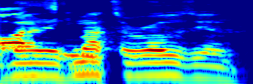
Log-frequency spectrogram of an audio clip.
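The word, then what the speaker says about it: Vanes Martirosyan: And also, rest in peace to is it I can't pronounce his name. Vanis. Oh, Van Matarosian.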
